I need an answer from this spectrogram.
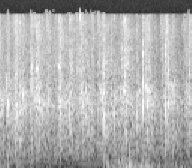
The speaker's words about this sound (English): Let's give our television audience and our first-time guests a big, huge round of applause.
